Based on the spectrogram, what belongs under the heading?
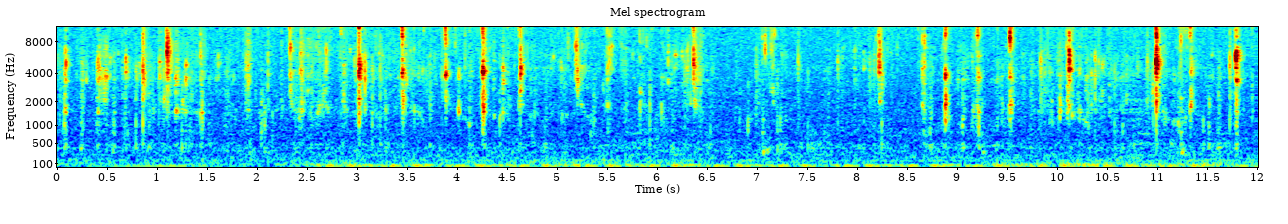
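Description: A person chewing lobster claw meat close to the microphone, with irregular sharp mouth clicks and smacks.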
